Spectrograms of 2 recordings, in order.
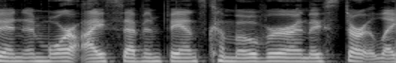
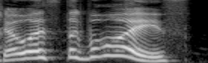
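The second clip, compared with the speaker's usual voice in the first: louder, higher, drawn-out cheer; mock demand; 7 semitones higher, 5 dB louder, slower than usual. Podcast host demanding her favorite characters, mock demand. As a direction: call for them like an impatient fan.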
